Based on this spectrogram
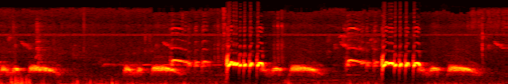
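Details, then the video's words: Lure recording of a local zebra dove (perkutut), meant to provoke silent or stressed doves into answering. Low mellow coos alternate with higher staccato, rapidly pulsed phrases, repeated in overlapping runs. "Perkutut lokal gacor RAJA PIKAT ahlinya bikin semua burung perkutut lain gacor nyaut"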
